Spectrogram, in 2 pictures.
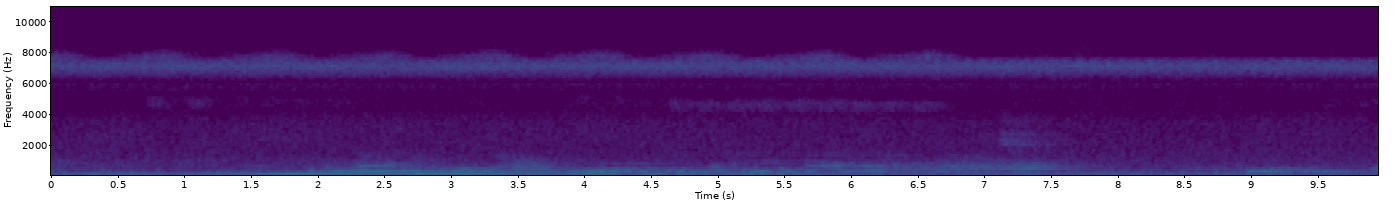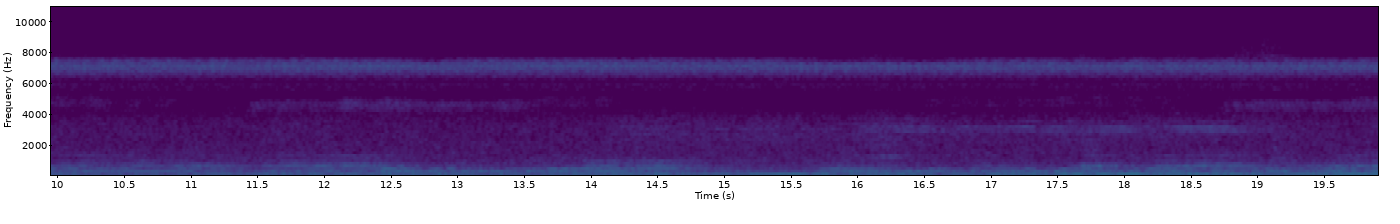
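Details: At night in a village in Indonesia, insects keep up a steady, high, shrill trill, with softer low murmuring sounds underneath.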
